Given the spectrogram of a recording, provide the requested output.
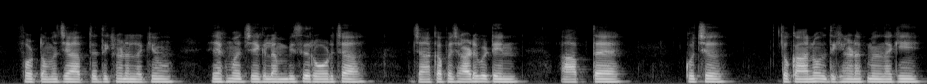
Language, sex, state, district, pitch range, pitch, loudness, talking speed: Hindi, male, Uttarakhand, Uttarkashi, 125-130 Hz, 125 Hz, -17 LUFS, 170 wpm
